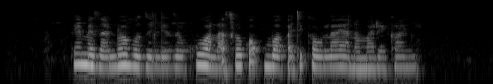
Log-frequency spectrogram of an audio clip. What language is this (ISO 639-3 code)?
swa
